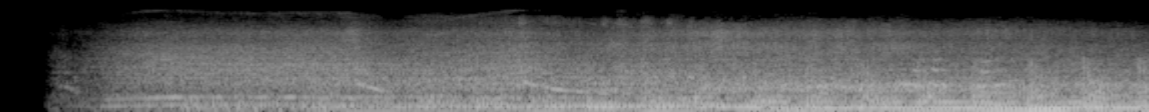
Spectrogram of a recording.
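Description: Opening of an edited intro soundtrack: a rushing, noisy sound with a few sliding pitches fades in, then a deep bass note of the music enters near the end and grows louder.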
